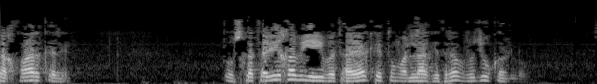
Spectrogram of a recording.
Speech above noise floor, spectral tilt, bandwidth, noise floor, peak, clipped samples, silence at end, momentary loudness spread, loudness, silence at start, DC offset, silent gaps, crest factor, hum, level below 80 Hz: 36 dB; -5 dB/octave; 10 kHz; -55 dBFS; -2 dBFS; under 0.1%; 0.75 s; 12 LU; -19 LUFS; 0 s; under 0.1%; none; 20 dB; none; -54 dBFS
